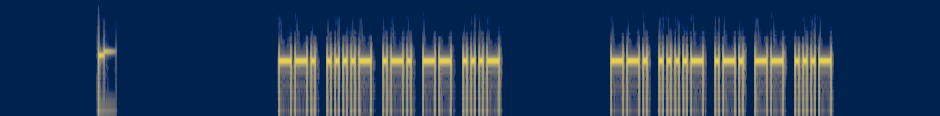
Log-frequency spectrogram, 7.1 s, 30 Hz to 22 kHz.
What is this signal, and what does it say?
Morse code, heard as a keyed tone, about 37 wpm, 700 Hz. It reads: G4RMV G4RMV
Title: Call Signs Repeated 3x - 40wpm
